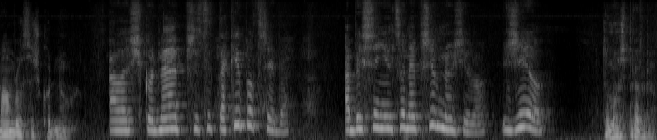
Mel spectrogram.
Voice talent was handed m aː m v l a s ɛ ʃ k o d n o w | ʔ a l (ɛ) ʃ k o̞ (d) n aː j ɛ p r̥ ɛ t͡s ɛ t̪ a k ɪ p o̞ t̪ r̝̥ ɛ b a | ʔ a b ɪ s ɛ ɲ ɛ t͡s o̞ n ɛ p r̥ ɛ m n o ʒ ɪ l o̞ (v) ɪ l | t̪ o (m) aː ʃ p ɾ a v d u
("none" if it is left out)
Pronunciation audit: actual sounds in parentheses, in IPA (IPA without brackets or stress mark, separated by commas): ɛ, d, ʒ, m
